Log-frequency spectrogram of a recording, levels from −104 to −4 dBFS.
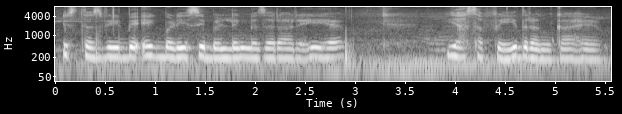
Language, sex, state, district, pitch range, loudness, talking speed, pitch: Hindi, female, Uttar Pradesh, Lucknow, 175-205 Hz, -18 LUFS, 170 wpm, 195 Hz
